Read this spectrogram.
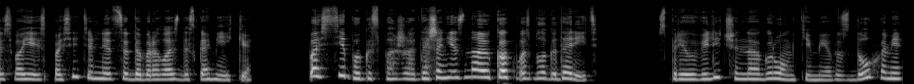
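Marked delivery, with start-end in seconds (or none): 3.1-6.0 put-on small girl's raised voice; grateful young girl. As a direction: thank her as an eager little girl. Grateful girl thanks her rescuer.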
